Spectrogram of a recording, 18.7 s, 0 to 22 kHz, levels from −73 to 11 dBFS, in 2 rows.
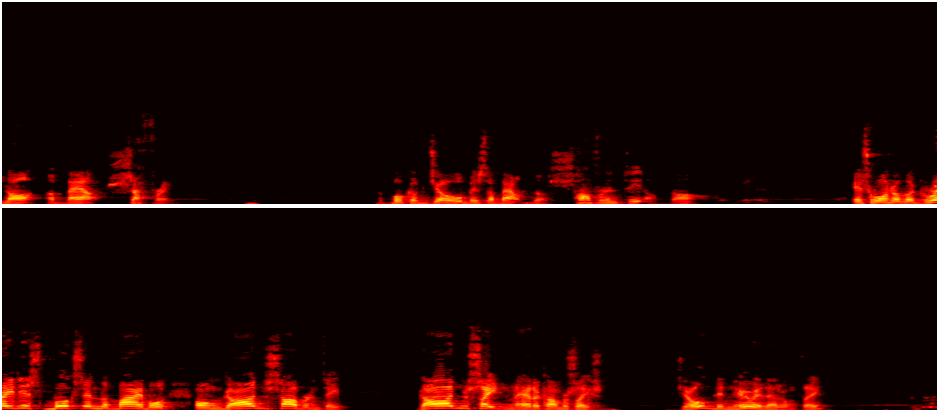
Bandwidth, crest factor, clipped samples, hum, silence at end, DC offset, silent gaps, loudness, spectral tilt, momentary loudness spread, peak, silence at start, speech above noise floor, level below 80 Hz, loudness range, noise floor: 9.2 kHz; 18 dB; under 0.1%; none; 0.05 s; under 0.1%; none; -21 LUFS; -5 dB/octave; 17 LU; -4 dBFS; 0 s; 56 dB; -62 dBFS; 12 LU; -77 dBFS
